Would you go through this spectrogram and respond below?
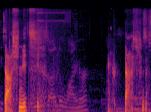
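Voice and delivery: put-on testing out a German accent; searching German accent. Player warming up before the given sentence, tentative German accent. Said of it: "let me find a German accent".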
